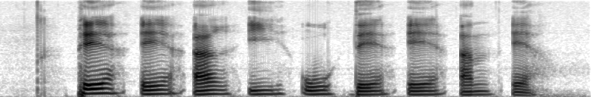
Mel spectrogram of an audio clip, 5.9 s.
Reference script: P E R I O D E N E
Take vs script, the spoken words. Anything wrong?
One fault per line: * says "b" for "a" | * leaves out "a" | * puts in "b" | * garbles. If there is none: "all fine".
all fine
